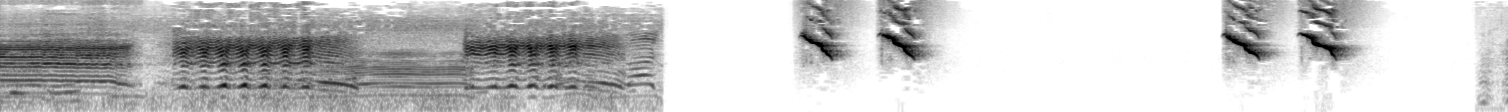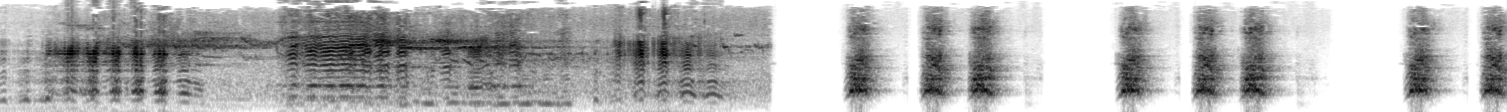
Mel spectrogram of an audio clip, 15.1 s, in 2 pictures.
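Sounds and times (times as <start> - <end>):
goats bleating: 0.0 - 3.3, 7.4 - 11.3.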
